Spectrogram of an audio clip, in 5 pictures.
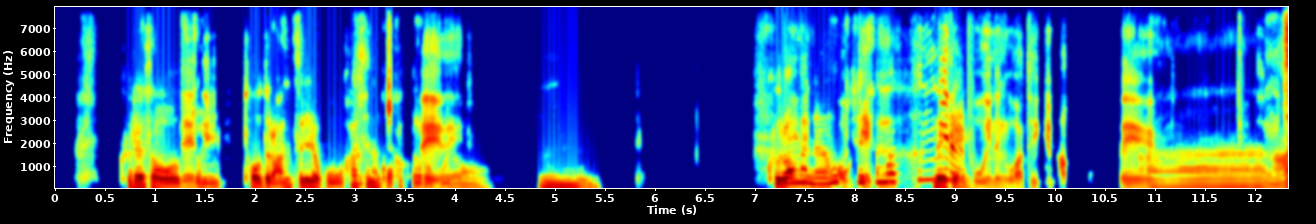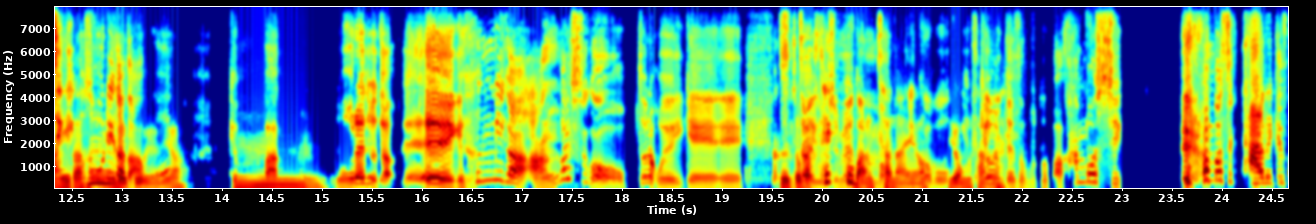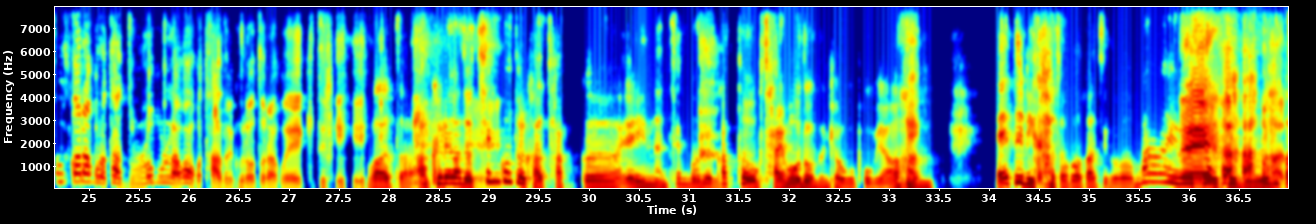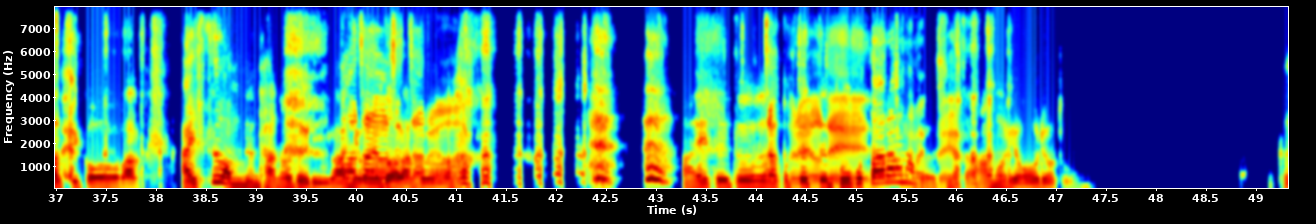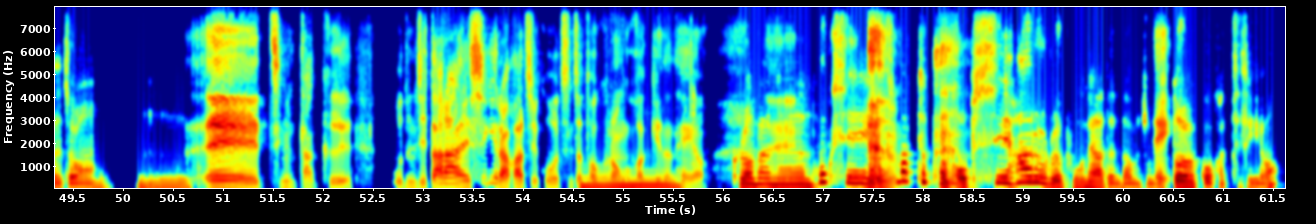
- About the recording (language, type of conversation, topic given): Korean, unstructured, 스마트폰이 당신의 하루를 어떻게 바꾸었나요?
- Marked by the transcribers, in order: other background noise; tapping; laughing while speaking: "영상은"; laughing while speaking: "네 한번씩"; laughing while speaking: "애기들이"; laugh; throat clearing; laughing while speaking: "보면 애들이 가져가 가지고"; laughing while speaking: "네. 아 맞아요"; laugh; laughing while speaking: "오더라고요"; laugh; laughing while speaking: "그래요"; laugh; throat clearing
